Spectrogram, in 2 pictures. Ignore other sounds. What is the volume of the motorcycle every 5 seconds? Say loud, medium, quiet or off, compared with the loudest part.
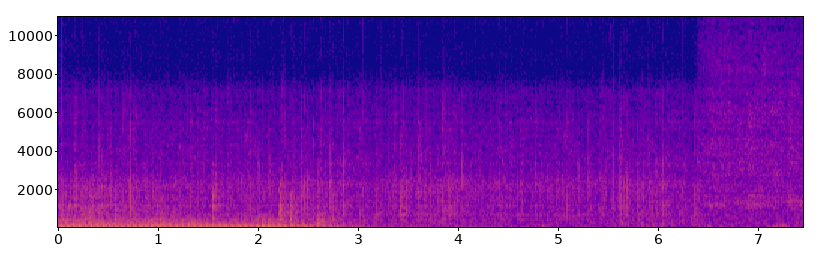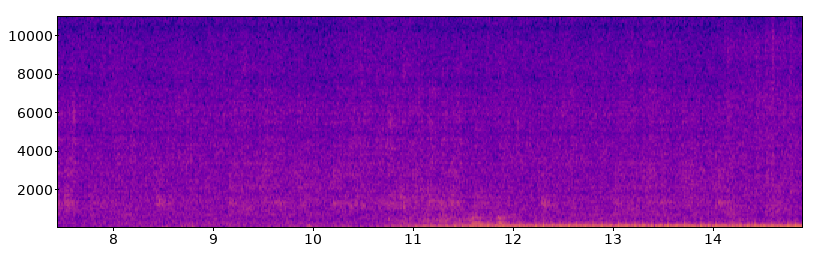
loud, off, loud.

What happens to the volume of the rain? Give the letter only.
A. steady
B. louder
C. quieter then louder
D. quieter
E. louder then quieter
A.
